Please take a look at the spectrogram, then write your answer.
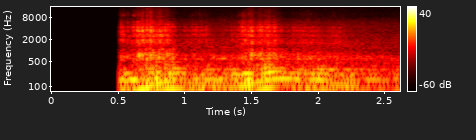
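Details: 1967 Plymouth GTX with 440 Mopar V8, 727 TorqueFlite automatic, dual exhaust, under-hood recording: engine catches and settles into a deep even burble with crisp throttle blips; healthy V8.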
